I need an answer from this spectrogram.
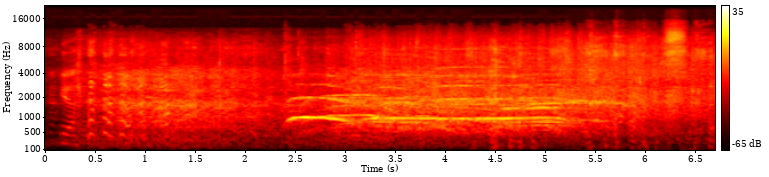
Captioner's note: all laughing; audience applauding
